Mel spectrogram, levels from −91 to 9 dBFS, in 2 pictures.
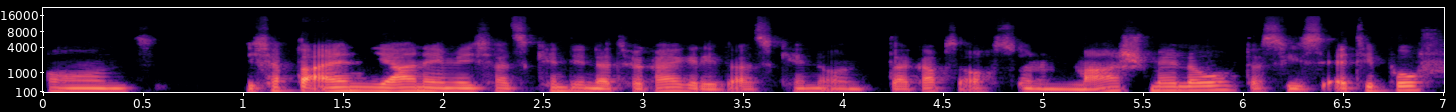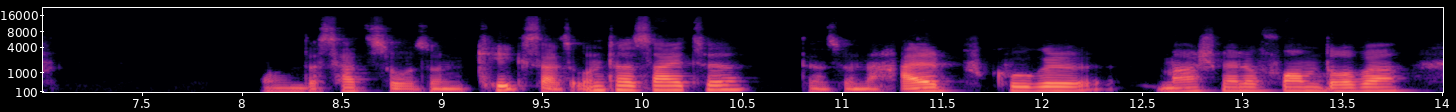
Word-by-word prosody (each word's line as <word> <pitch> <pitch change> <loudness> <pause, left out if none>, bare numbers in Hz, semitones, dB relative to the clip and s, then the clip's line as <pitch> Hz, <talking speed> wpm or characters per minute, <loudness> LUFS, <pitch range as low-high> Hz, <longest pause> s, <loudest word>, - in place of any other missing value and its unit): und 110 -2 0 0.5
ich 110 - -5
habe 130 0 -2
da - - +7
1 130 +1 +4
Jahr 130 0 +5
nämlich 115 -2 +1
als 115 -1 -5
Kind 125 0 -5
in 115 - -2
der 105 -1 +2
Türkei 125 +5 -2
gelebt 95 -5 -3
als 95 - -5
Kind 110 +1 -5
und 100 -1 -7
da 100 - -1
gab's 115 0 -4
auch - - -6
so - - -9
'n 190 -3 -2
Marshmallow, 145 +1 0
das 105 +2 -6
hieß 105 -2 -4
Eti 140 - 0
Puf 150 +3 0 1.0
und 115 -1 -8
das 105 +3 -7
hat 125 0 -2
so 105 -5 -3
so 100 +1 -6
'n 95 -1 -4
Keks 155 - 0
als - - +1
Unterseite, 160 +2 +2 0.2
dann 100 -2 -8
so 95 - -7
'ne 95 0 -4
Halbkugel-Marshmallow-Form 135 - +1
drüber 130 +2 +2
125 Hz, 170 wpm, -25 LUFS, 110-140 Hz, 1.0 s, da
